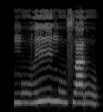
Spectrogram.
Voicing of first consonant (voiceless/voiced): voiced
